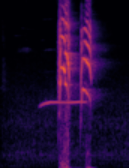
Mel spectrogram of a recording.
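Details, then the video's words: Parrot calling: a thin steady whistled tone, then two harsh, rasping screeches in quick succession, each with many stacked bright overtones, in a quiet setting. "Parrot Natural Sounds"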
